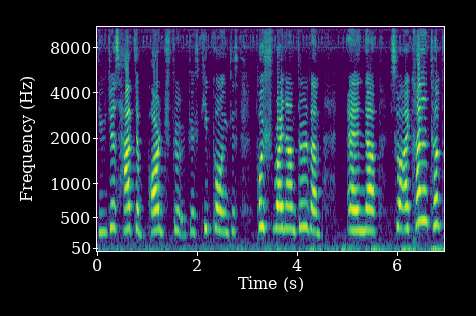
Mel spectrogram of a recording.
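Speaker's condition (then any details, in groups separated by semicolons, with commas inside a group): Cerebral palsy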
